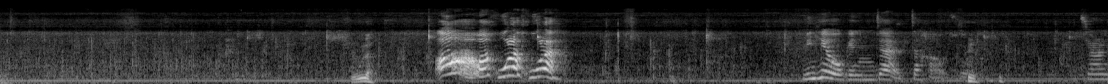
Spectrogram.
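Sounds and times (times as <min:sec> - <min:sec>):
broth boiling with bubbling hiss: 0:00.0 - 0:11.0.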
